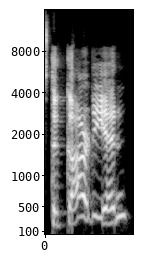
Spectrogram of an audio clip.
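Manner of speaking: high servant voice; Micah. Acted. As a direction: finish the report in a high put-on voice. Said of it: "Micah knocks on the".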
